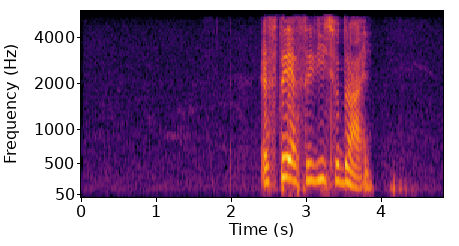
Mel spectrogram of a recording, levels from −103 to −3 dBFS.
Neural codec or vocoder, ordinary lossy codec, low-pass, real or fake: vocoder, 22.05 kHz, 80 mel bands, Vocos; AAC, 32 kbps; 5.4 kHz; fake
